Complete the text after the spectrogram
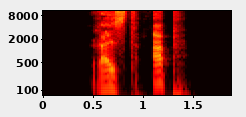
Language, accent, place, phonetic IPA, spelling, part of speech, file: German, Germany, Berlin, [ˌʁaɪ̯st ˈap], reißt ab, verb, De-reißt ab.ogg
- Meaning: inflection of abreißen: 1. second/third-person singular present 2. second-person plural present 3. plural imperative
